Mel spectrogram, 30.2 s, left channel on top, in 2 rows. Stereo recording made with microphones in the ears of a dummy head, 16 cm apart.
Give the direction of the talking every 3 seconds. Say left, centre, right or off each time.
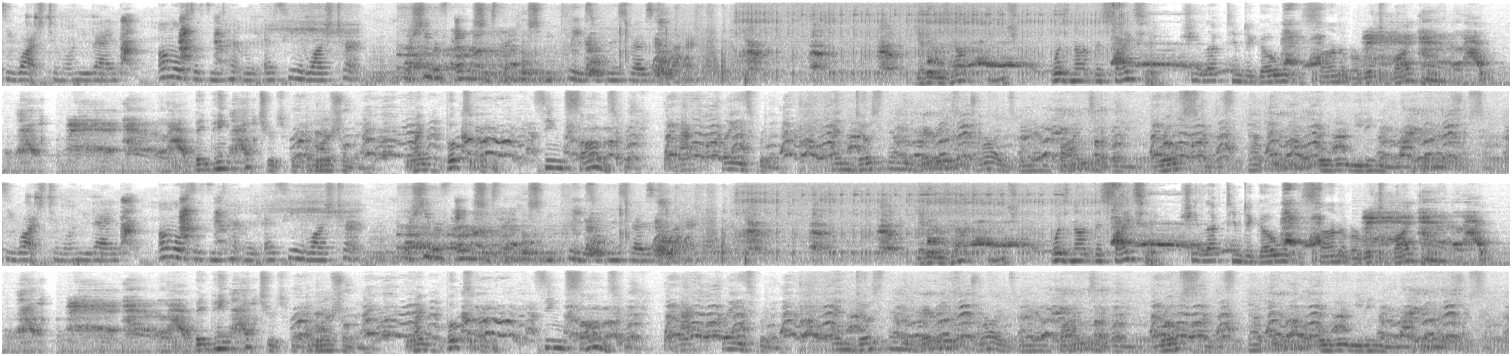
left, left, left, centre, right, left, left, left, left, left.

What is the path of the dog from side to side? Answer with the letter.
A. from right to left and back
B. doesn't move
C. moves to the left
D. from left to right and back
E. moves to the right
D.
